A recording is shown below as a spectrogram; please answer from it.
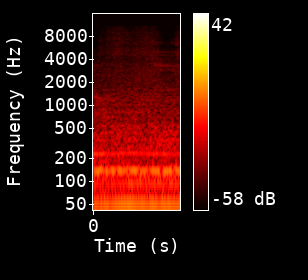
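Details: Patrol at about −15 °C, after power steering fluid changed to Mobil 1 (previously whined below −5 °C): only low even engine drone while turning the wheel, no pump whine or groan; power steering quiet.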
